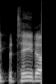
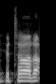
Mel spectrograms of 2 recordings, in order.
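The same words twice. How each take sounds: First: Potato said as po-TAY-to; long-A pronunciation. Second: Potato said as po-TAH-to; broad-A pronunciation. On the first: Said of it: "you say potato". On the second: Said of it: "I say potato". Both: Shown as a demonstration.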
